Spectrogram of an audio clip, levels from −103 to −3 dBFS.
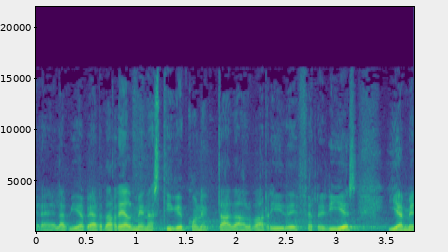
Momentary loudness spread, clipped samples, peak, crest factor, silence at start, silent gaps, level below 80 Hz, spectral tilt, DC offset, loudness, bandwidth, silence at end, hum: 6 LU; under 0.1%; -6 dBFS; 20 dB; 0 s; none; -70 dBFS; -5.5 dB/octave; under 0.1%; -26 LUFS; 16 kHz; 0 s; none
